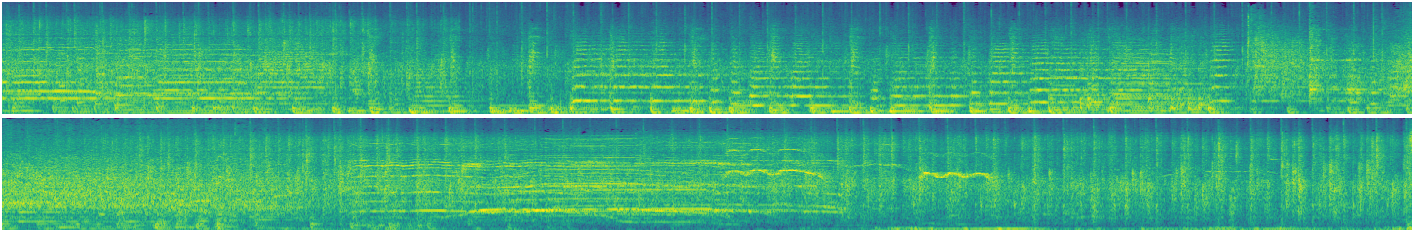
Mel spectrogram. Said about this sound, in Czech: suverénně největší potlesk, co jsme na tom zažili.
